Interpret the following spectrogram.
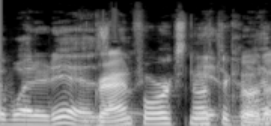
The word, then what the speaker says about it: Grand Forks: Grand Forks, North Dakota. Rhymes with Rand Norks.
